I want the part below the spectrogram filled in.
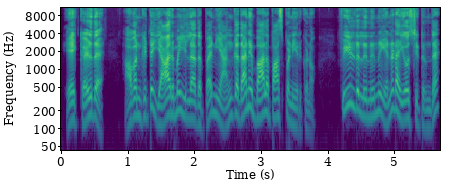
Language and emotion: Tamil, angry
